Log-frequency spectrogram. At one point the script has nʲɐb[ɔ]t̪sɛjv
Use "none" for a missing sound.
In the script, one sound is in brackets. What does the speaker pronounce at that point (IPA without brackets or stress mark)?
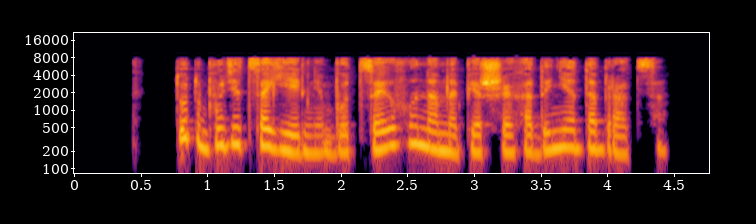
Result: ɔ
